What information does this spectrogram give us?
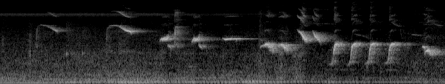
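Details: Wild Java sparrow singing actively: a run of bright whistled notes, some sliding downward, then a fast rhythmic series of short chipping notes near the end, with low background hum.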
